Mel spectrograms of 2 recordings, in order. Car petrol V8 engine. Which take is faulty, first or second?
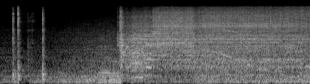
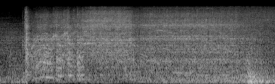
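second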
